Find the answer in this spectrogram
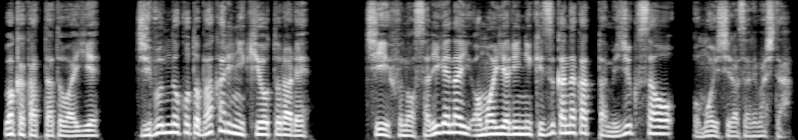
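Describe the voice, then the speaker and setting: A man in his sixties calmly reading his own personal essay aloud in a measured, reflective way. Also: mid-range voice. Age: 60s. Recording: dry close voice with faint background music.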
